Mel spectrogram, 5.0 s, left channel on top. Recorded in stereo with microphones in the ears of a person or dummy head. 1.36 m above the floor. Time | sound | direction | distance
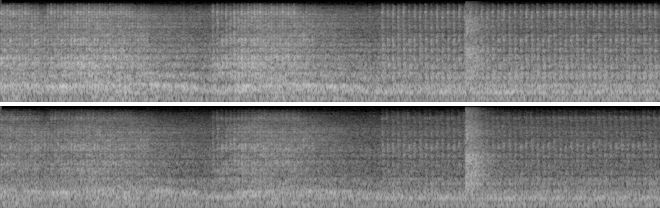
0.0 | an engine running | 45° left (ahead or behind) | 1.9 m
3.5 | a clap | 15° right (ahead or behind) | 0.8 m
